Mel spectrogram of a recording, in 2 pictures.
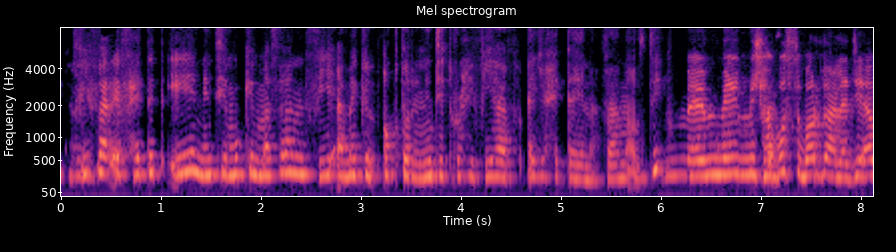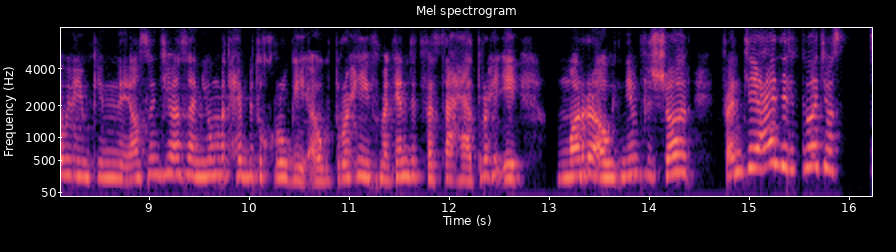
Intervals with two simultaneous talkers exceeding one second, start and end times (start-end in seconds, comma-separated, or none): none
